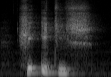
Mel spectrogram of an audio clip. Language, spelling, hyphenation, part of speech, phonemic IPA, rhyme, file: Dutch, sjiitisch, sji‧i‧tisch, adjective, /ˌʃiˈi.tis/, -itis, Nl-sjiitisch.ogg
- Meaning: Shiite, Shiitic (pertaining to Shia Islam)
